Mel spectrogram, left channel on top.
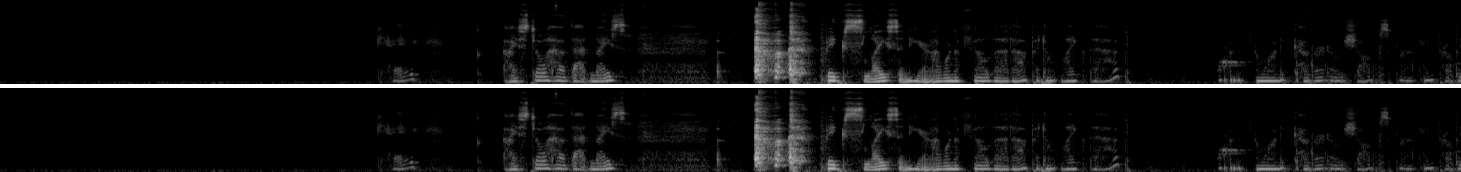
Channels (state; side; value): identical; both; correlation 1.00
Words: Okay, I still have that nice big slice in here, and I want to fill that up. I don't like that. I want it covered. Oh, Jacques barking.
